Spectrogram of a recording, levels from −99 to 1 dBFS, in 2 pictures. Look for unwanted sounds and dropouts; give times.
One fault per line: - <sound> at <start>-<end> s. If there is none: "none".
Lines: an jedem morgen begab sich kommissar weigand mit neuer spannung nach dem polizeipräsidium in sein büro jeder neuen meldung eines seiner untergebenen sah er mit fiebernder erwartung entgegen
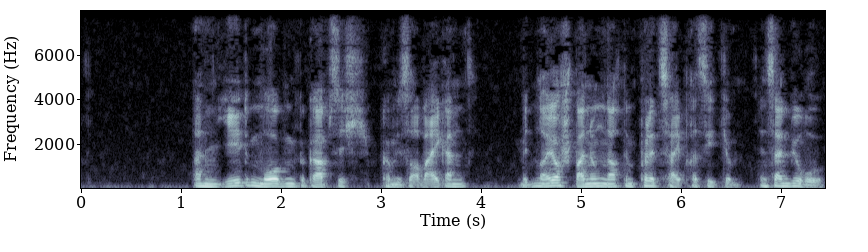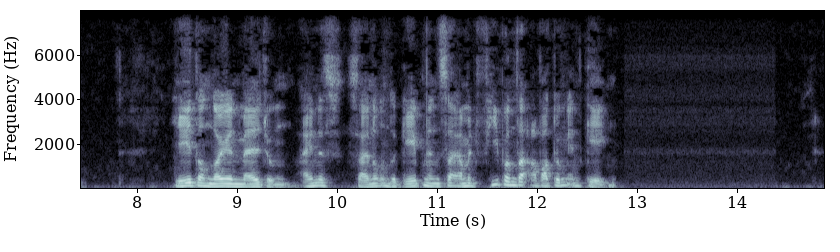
none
